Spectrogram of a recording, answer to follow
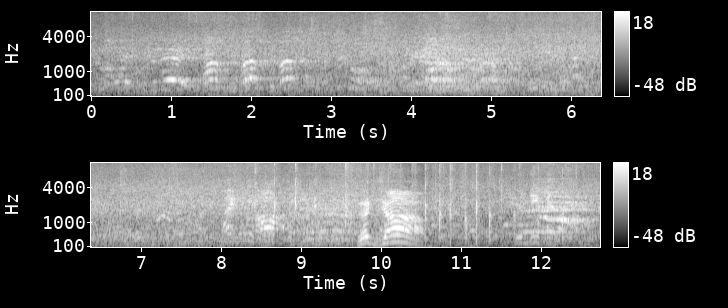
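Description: Shouted calls from spectators and players ringing in an echoing indoor pool hall, over the steady splashing of swimmers in the water. The loudest shout comes near the end: "nice job, good job".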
